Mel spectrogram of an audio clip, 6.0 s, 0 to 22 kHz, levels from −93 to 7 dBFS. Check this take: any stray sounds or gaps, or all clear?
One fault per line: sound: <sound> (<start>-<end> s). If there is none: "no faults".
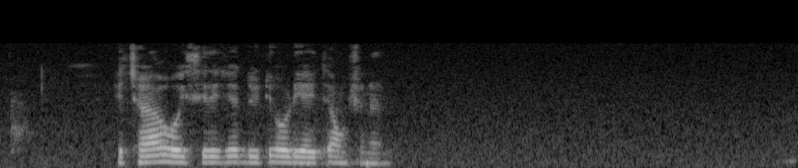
no faults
